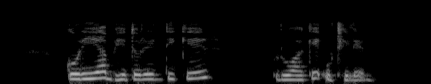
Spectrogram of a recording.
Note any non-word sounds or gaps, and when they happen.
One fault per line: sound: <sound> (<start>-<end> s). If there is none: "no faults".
no faults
